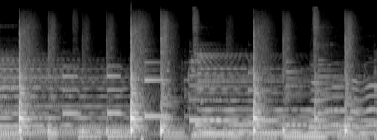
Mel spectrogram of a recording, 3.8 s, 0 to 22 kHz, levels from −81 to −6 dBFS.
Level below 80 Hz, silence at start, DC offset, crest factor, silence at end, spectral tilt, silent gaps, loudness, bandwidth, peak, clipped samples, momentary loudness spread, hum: -44 dBFS; 0 s; under 0.1%; 24 dB; 0 s; -5.5 dB/octave; none; -24 LUFS; 17.5 kHz; 0 dBFS; under 0.1%; 7 LU; none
